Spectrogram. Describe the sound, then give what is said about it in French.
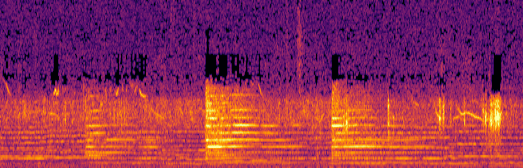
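Angelus church bells ring steadily from a distance in Rouen, carried on the breeze, several overlapping peals with fresh strikes every second or so, their long ringing tones layered into a continuous shimmering wash with no voices. “L'Angélus qui sonne à Rouen. La ville aux toits bleus, là-bas pleine de cloches dont la brise m'apporte la voix.”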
